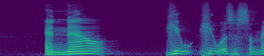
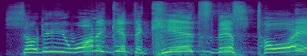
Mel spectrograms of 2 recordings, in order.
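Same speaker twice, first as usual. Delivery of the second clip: a "whisper" that is high and loud, slowed; mock whisper that is really full voice; wife's loud whisper; 10 semitones higher, 7 dB louder than usual. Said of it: "Her whisper is like this".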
